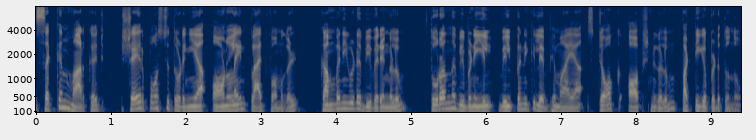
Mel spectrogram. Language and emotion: Malayalam, neutral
